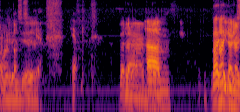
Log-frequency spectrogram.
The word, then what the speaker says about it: Hylians: With PlayStation also sending out "Have fun up there, Hellions." I think that's how you say it. Hylians, I think. Hylians, yeah.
